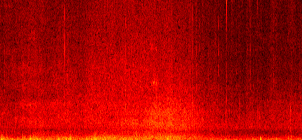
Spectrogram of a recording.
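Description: Wind buffeting the camera microphone as a rough low rumble, over a steady rushing hiss that swells around the middle.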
